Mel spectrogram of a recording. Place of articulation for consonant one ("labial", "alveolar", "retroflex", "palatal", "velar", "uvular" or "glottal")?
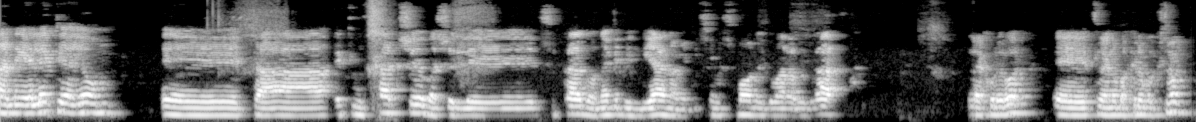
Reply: alveolar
